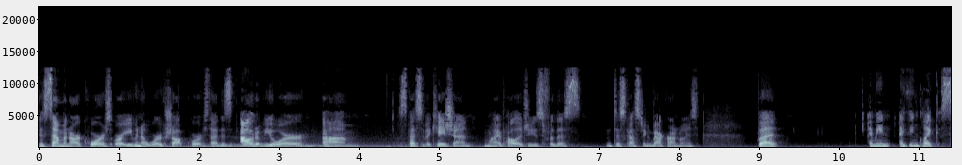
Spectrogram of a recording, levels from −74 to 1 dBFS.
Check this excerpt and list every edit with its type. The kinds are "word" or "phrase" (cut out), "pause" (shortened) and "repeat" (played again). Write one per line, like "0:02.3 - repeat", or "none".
none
